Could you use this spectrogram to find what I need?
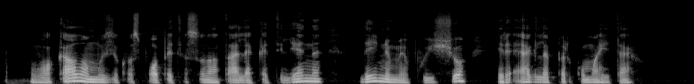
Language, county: Lithuanian, Telšiai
